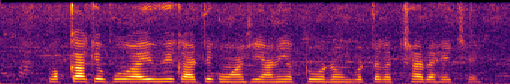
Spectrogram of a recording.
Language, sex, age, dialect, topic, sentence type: Maithili, female, 18-24, Angika, agriculture, question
